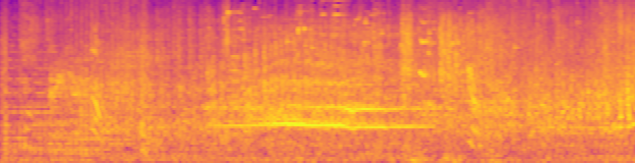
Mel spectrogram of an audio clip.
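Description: Action-film soundtrack mix: dramatic score with a note held for about two seconds in the middle, over heavy rumble, booms and crashes.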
